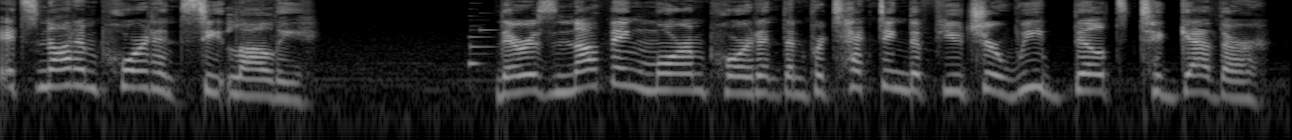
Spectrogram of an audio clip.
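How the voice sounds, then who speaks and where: A woman's voice: fairly high pitch, moderate pace, slight background noise, natural voice. A woman playing a resolute, selfless young leader in a video game, earnest and firm. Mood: tender resolve. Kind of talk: scripted video game voice acting.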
